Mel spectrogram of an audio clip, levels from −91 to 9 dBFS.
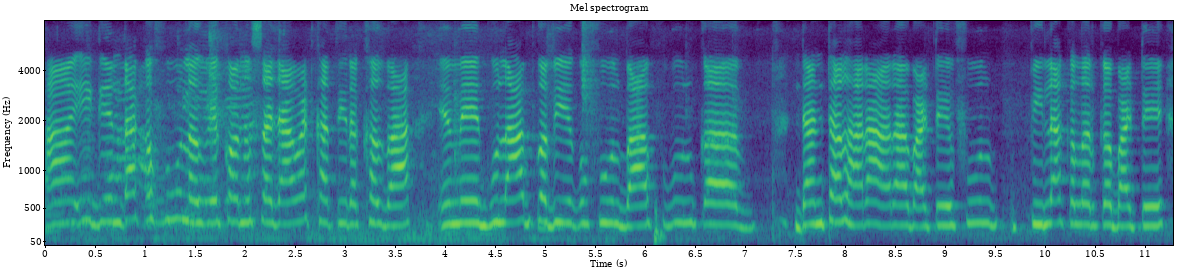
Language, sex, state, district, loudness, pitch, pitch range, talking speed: Bhojpuri, female, Uttar Pradesh, Deoria, -15 LUFS, 290 Hz, 270-305 Hz, 150 wpm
